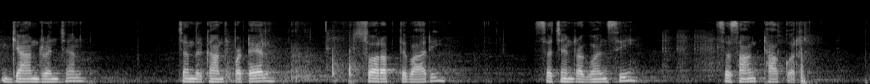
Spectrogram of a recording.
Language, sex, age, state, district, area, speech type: Hindi, male, 30-45, Madhya Pradesh, Hoshangabad, urban, spontaneous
